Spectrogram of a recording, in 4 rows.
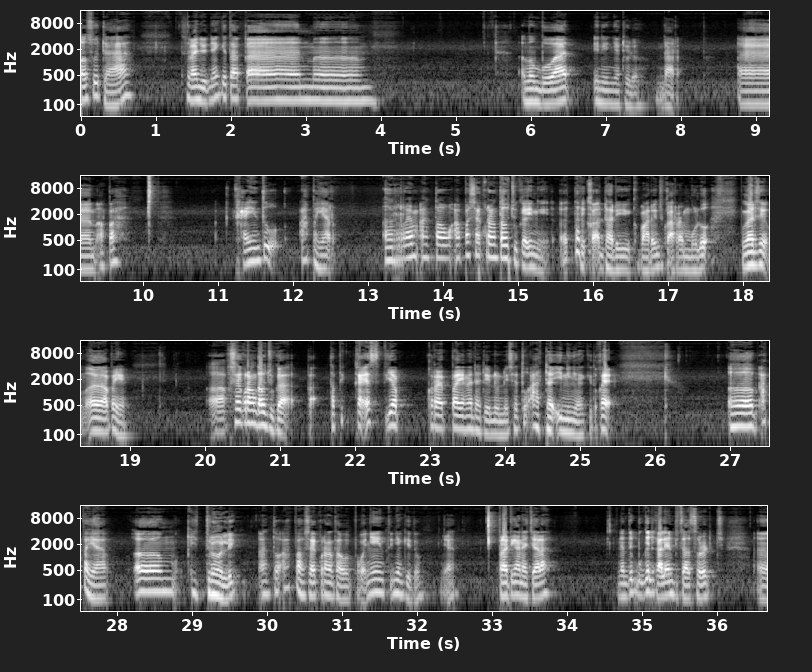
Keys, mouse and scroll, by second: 0.0 scroll up 2, 0.3 scroll down 1, 0.4-0.8 scroll down 4, 1.0 KP_3, 2.0 middle click, 2.6-3.0 scroll down 1, 3.2 KP_3, 4.4 shift+middle click, 4.7 shift+a, 7.4-8.4 scroll down 2, 8.4-9.2 scroll down 1, 8.4 r, 9.2 g, 10.7 s, 11.4 shift+middle click, 11.6-11.9 scroll up 5, 11.8 Tab, 12.0 click, 12.7 e, 14.2 s, 15.5 g, 17.1 ctrl+r, 17.5 s, 18.5 ctrl+b, 20.1 click, 21.1 g, 22.9 s, 24.3 shift+middle click, 24.7 click, 25.2 shift+middle click, 26.2 e, 27.9 ctrl+b, 31.5 scroll up 1, 31.8 click, 33.3-34.7 scroll up 3, 33.5 shift+middle click, 34.7 e, 35.2 s.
